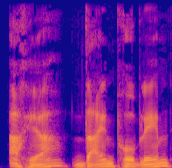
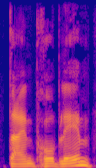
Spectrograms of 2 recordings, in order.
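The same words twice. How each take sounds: First: Incredulous rising question; ungläubig. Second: Angry. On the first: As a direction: throw his words back in disbelief. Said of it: "Unglauben und Wut". (ungläubig fragend) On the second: Keller repeats angrily, louder. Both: A narrator's reading.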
